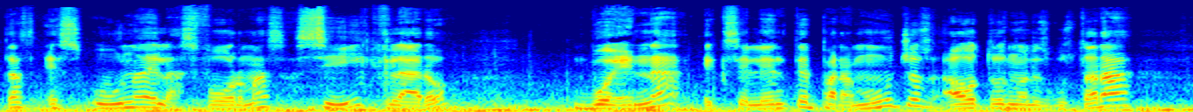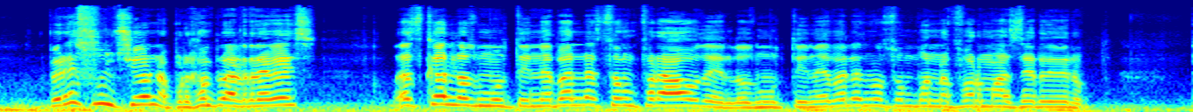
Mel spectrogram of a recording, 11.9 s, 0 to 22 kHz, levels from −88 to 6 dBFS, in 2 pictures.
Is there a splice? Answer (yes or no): no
